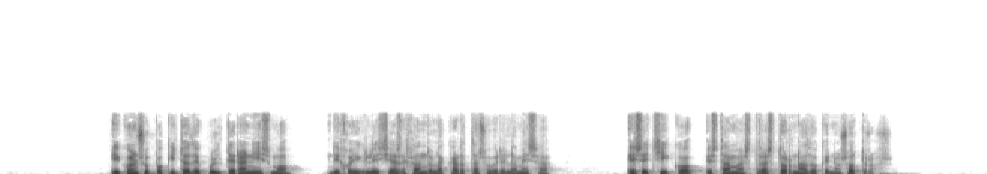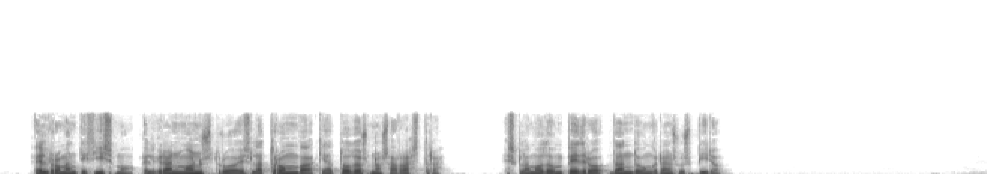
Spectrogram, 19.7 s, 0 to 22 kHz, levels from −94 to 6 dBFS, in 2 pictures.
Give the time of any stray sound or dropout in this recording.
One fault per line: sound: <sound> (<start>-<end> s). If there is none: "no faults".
no faults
